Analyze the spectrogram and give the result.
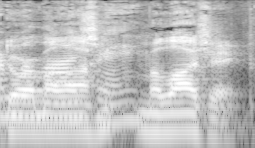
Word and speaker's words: Dora Milaje: They showed a lot, apparently, of the Dora Milaje. I'm saying that correctly. Dora Milaje.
